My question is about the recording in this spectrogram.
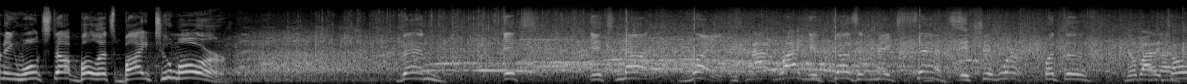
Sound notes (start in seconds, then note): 2.3 laughter; 5.8 applause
